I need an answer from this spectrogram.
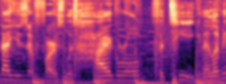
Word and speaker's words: hygral fatigue: It's called hygral fatigue.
